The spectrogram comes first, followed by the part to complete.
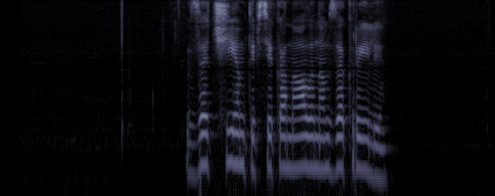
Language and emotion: Russian, angry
